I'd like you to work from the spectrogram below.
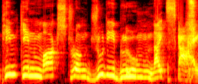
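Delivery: high, slow herald voice; stiff ceremonial announcing. Pretend. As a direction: announce each name like a court herald. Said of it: "announcing the full names as everyone comes in".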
